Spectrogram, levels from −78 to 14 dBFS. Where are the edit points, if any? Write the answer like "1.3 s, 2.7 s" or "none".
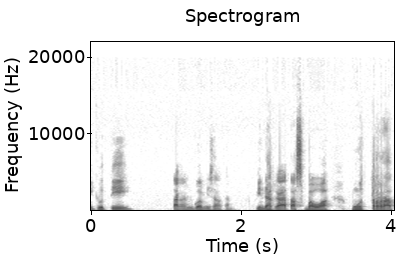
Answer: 2.1 s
